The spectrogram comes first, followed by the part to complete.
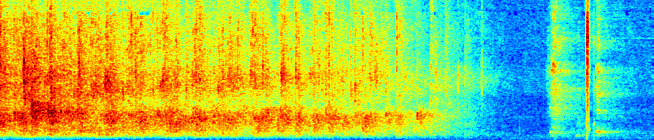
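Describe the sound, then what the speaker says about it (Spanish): A church congregation gives loud, sustained applause that gradually thins out and fades, followed by a few sharp knocks near the end. "Denle un fuerte aplauso al Señor en acción de gracia."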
